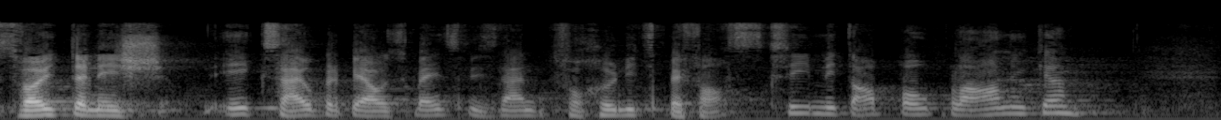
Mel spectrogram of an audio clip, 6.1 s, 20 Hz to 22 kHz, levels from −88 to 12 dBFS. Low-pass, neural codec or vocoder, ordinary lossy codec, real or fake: 10.8 kHz; none; AAC, 48 kbps; real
